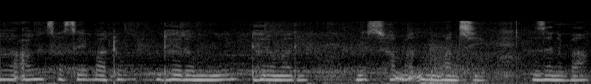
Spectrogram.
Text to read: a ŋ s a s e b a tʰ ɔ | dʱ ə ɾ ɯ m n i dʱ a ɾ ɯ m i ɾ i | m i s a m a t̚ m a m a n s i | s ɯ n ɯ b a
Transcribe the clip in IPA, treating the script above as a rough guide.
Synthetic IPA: a ŋ s a s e b a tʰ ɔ | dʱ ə ɾ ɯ m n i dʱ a ɾ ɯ m a ɾ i | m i s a m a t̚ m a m a n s i | z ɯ n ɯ b a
